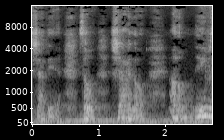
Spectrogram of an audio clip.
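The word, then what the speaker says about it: Tiago: And Raphael, like, me, his real name is Shago. That's how you pronounce it. T-I-A-G-O. It's pronounced Shago.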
